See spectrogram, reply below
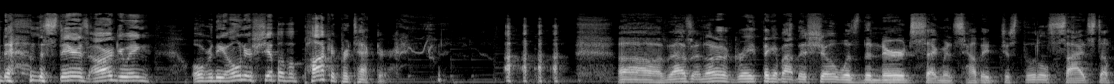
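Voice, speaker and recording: Brief: low husky guy, casual recap host, faint music under. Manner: laughs often, chatty and amused. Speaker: podcast host recapping a sitcom.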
